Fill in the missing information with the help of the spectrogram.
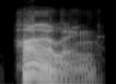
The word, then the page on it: hireling: British English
